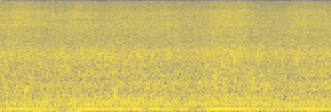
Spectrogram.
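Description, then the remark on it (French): A motorboat's engine drones steadily, a low continuous hum with water rushing and splashing against the hull throughout, no voices, as the boat heads back to the port of Nuuk among rocks on a sunny summer day. “Donc, on retourne vers le port de Nuuk, ça y est, on se remet en route.”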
